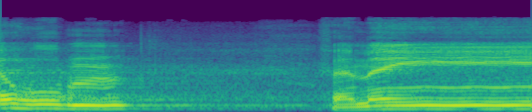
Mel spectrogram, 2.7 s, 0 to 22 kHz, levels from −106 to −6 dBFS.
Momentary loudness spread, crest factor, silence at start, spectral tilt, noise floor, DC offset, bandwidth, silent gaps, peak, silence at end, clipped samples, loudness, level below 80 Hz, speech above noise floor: 21 LU; 12 dB; 0 s; -6 dB/octave; -42 dBFS; under 0.1%; 10.5 kHz; none; -8 dBFS; 0 s; under 0.1%; -20 LUFS; -60 dBFS; 24 dB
